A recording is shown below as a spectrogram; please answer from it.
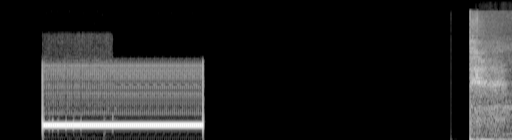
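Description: A telephone line gives one steady pure tone for about two seconds, then cuts to silence before a burst of noisy sound at the end.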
